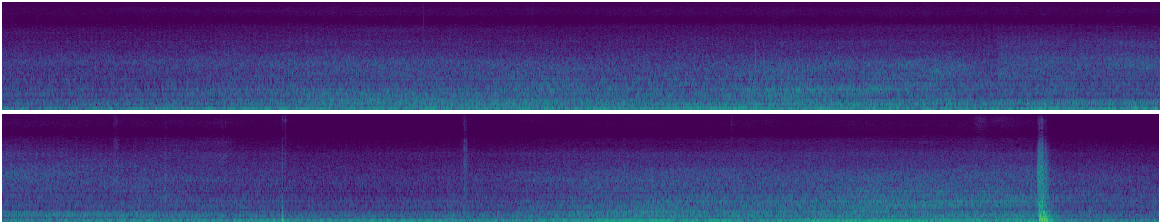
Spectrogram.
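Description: Steady, low outdoor rumble of wind and distant traffic that swells and fades, with a small click partway through and one loud, sharp bang near the end.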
